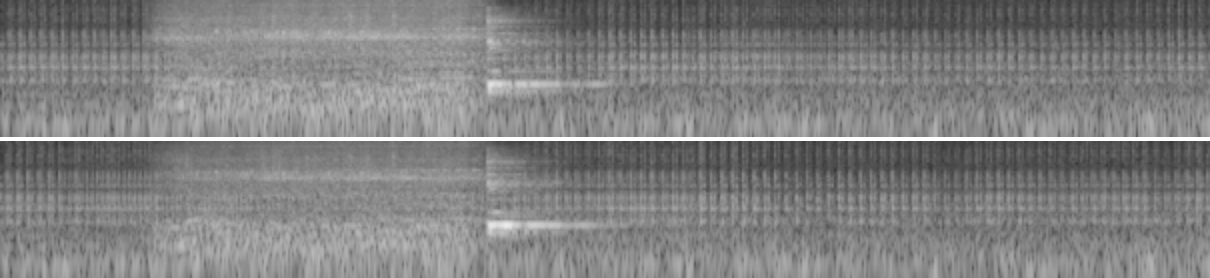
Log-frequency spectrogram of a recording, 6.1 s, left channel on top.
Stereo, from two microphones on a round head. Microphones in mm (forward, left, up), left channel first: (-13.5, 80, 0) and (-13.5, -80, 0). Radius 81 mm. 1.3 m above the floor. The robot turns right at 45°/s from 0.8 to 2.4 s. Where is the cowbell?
10° left (ahead or behind), 1.2 m.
